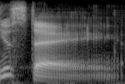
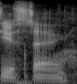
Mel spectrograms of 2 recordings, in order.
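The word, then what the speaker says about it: Juste: our character's name is Yuste. I believe it's Yuste. I know that sounds like I'm literally just saying you stay, but I think that's actually how you pronounce the name.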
